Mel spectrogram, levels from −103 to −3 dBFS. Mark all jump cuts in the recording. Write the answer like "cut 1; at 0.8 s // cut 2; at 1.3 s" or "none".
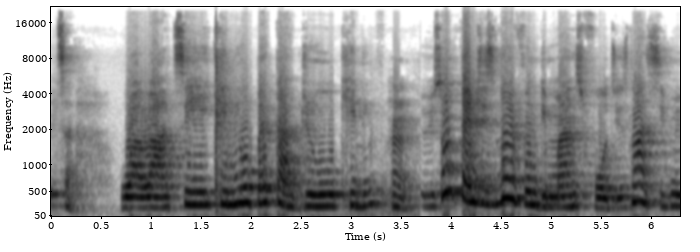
cut 1; at 3.8 s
